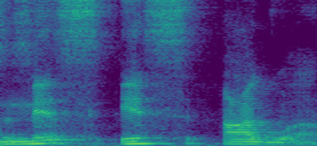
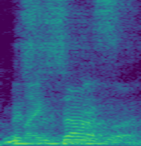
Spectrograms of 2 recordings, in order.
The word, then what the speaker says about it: Mississauga: Mississauga. Mississauga. There we go. Mississippi with aga in the middle, at the end instead of ippy.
